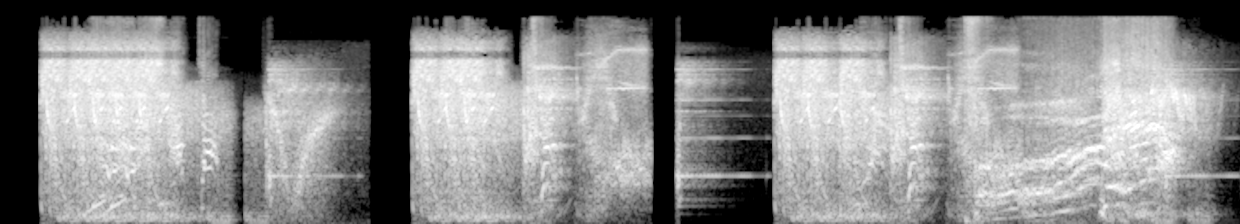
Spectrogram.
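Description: Punches and kicks thud in quick bursts.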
